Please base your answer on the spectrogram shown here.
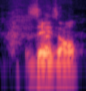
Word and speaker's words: Saison: to take a chance on what a Sison is, or they sure don't know how to pronounce it, because I know we're Saison.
